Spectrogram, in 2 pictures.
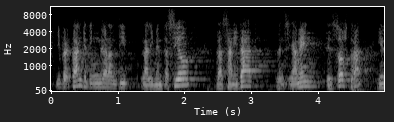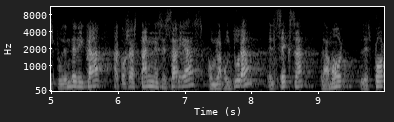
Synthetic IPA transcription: ipeɾt̪anŋket̪iŋɡeŋɡaɾant̪it̪̚lalimẽnt̪asio | lasanit̪at̪ | lenseɲamenelˠsɔst̪ɾaienspuðemd̪eð̞ikaakɔzast̪anːesesaɾiaskomlakulˠt̪uɾaelˠsɛksalamoɾlespɔɾ

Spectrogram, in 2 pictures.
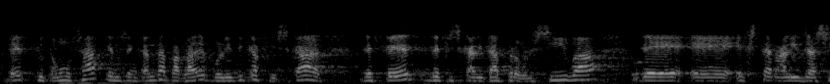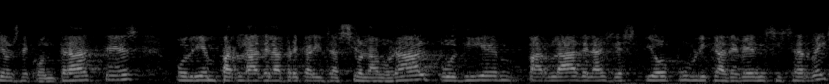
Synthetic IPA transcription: bet̪ut̪ɔmusap̚kenzeŋkant̪apaɾlaðepulit̪ikafiskalˠd̪efet̪̚d̪efiskalit̪at̪̚pɾuɣɾesiβ̞a | d̪eː | kst̪eɾnalid͡zasionzðekont̪ɾak̚t̪es | puðɾiempaɾlaðelapɾekaɾid͡zasiolaβ̞oɾalˠpuðɾiempaɾlaðelaʒest̪jopuβlikaðeβenziseɾβɛjs

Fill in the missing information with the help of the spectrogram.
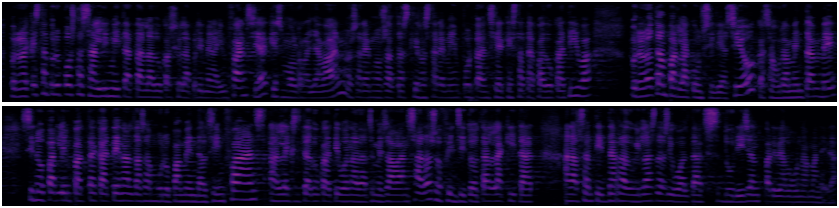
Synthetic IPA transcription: pɾɔnəkɛst̪əpɾupɔst̪əsalimit̪at̪ənləð̞ukəsioiləpɾimeɾəiɱfansiəkezmoltrəʎəβ̞anːosɐβɛmnuzalˠt̪ɾəskirəst̪aɾɛmimpuɾt̪ansiaːkɛst̪ət̪apəðukət̪iβə | pɾɔnot̪ampəɾləkunsiliəsiokəsəɣuɾəment̪əmbe | sinopəɾlimpak̚t̪əkət̪enəlˠd̪əzəmbulupəmẽnd̪əlˠziɱfanzənlɛɡzit̪əðukət̪iwənəðazmezəβansaðəzofinzit̪ot̪ənləkit̪at̪ənəlˠsənt̪it̪d̪ərəðuiləzðəziɣwalˠt̪ad͡z̥d̪uɾiʒənspəɾðiðəlɣunəmənḛɾə

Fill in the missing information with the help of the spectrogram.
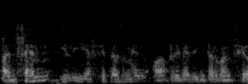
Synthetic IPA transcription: pənsɛmiliəfet̪əzmenələpɾimeɾəint̪əɾβənsio

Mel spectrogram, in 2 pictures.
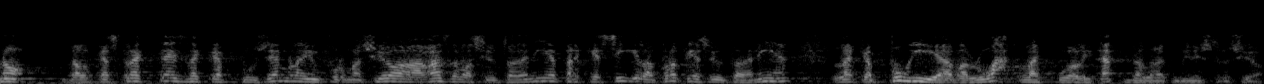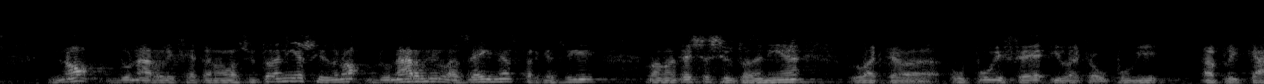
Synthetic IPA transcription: no | d̪əlˠkəst̪ɾak̚t̪əezðəkəpuzɛmləiɱfurməsioələβazðələsiwt̪əðəniəpəɾkɛsiɣiləpɾɔpiəsiwt̪əðəniə | ləkəpuɣiəβəlualəkwəlit̪at̪̚d̪ələːd̪̚minist̪ɾəsio | nod̪unaɾlifet̪ənələsiwt̪əðəniəsiðunod̪unaɾliləzɛjnəspəɾkɛs̬iɣi | ləmət̪eʃəsiwt̪əðəniə | ləkəupuɣifeʔiləkəupuɣi | əplika

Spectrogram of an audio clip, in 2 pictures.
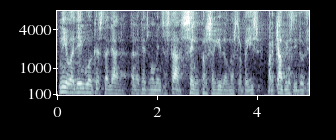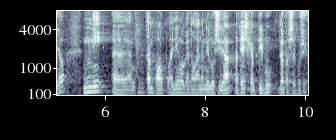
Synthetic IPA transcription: niləʎeŋɡwəkəst̪əʎanəːnəkɛd͡zmumenzəst̪asenpəɾsəɣiðəːlˠnɔst̪ɾəpəispəɾkapinst̪it̪usio | niəənt̪əmpɔkləʎeŋɡwəkət̪əlanənilusiðapət̪ɛʃkap̚t̪ipuðəpəɾsəkusio

